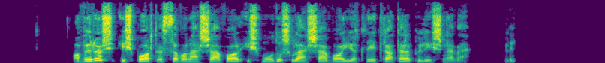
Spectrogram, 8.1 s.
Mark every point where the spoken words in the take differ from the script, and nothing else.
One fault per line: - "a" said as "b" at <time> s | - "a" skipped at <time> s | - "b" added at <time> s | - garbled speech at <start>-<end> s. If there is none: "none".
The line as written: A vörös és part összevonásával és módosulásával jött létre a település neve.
none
